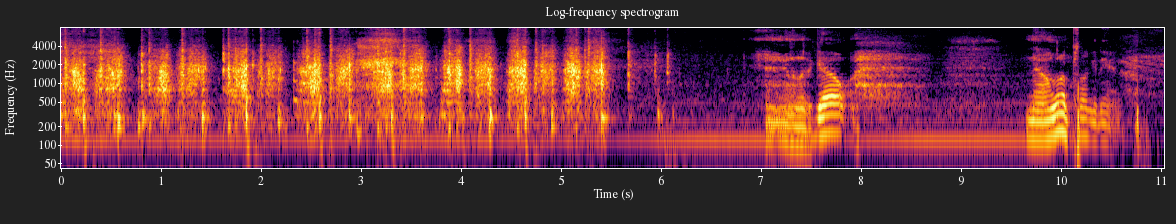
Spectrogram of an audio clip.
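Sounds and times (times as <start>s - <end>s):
hand pump strokes: 0.0s - 5.8s.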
